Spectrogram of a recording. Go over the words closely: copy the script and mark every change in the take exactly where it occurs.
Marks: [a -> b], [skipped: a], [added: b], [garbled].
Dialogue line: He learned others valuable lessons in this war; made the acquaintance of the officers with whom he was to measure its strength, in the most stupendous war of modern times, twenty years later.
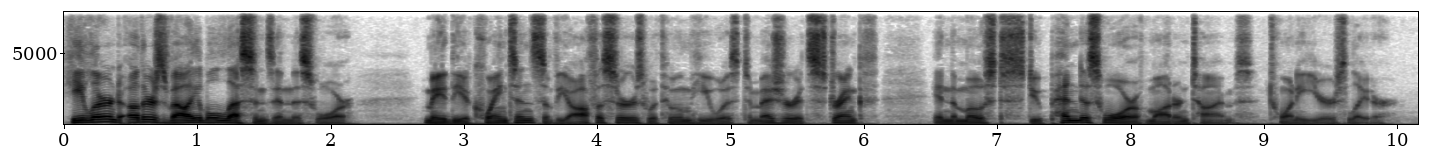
He learned others valuable lessons in this war; made the acquaintance of the officers with whom he was to measure its strength, in the most stupendous war of modern times, twenty years later.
